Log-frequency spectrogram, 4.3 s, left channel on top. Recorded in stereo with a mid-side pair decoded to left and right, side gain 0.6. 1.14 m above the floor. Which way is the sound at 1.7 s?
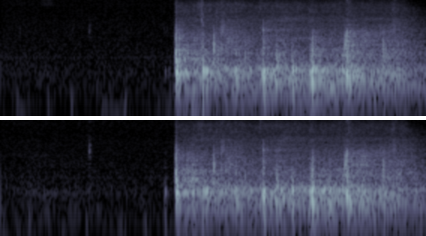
15° left.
